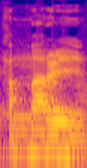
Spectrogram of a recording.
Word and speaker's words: 담마: 우리가 산스크리트로는 다르마 그러죠. 빨리어로 담마. 우리가 그래서 달마야중 그러죠. 달마야중이 바로 달마 대사를 이야기하는 게 아니에요. 그 담마를 가져왔는데 발음이 중국식으로 음역을 하는데 없어서 달마가 된 거예요. 담마라는 뜻이에요. 담마.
